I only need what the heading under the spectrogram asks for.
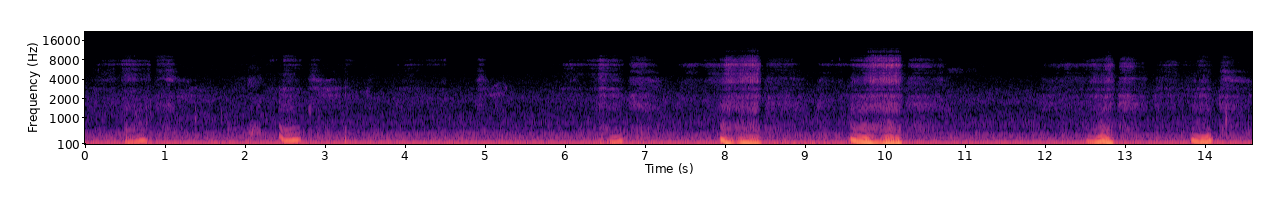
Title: My New Puppy Snores!!!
